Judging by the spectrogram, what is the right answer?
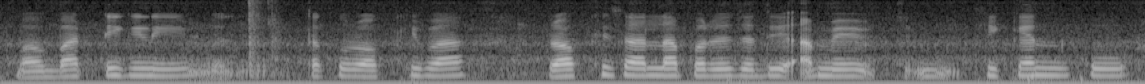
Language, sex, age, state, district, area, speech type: Odia, female, 45-60, Odisha, Cuttack, urban, spontaneous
